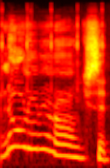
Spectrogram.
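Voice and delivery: very high falsetto, eager and cheerful; bubbly hostess. Acted. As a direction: chirp like a fussing hostess. Rose refusing help.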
